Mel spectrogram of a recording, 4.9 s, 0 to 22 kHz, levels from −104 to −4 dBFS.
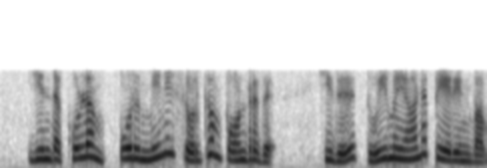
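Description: AMR narrowband mobile codec damage runs through the whole recording, from start to finish. The speech has been squeezed through an 8 kHz phone-style coder that rebuilds the voice from a vocal-tract model excited by a few pulses per short subframe, so nothing survives above 3.8 kHz. The result is plainly audible: a boxy, band-limited voice with a buzzy, synthetic edge, which fits a mid-rate mode around 10 kbps.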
